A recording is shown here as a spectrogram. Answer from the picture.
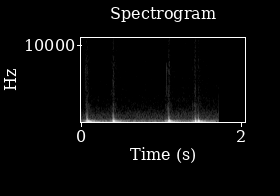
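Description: Heartbeat sound effect: two low lub-dub double thumps about a second apart, over a faint steady hum, stopping shortly before the end.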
